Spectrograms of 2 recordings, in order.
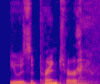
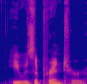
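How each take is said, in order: First: It is said with excited, lively energy. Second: It is said with calmer, lower energy. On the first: The speaker calls it wrong. "You sound too excited" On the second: The speaker calls it right. "let me tone it down"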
